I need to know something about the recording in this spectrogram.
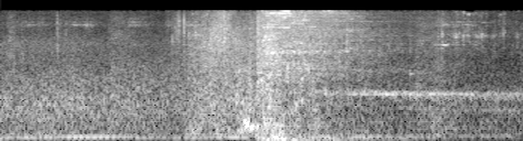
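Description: A staff strikes a body with a sharp thud.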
